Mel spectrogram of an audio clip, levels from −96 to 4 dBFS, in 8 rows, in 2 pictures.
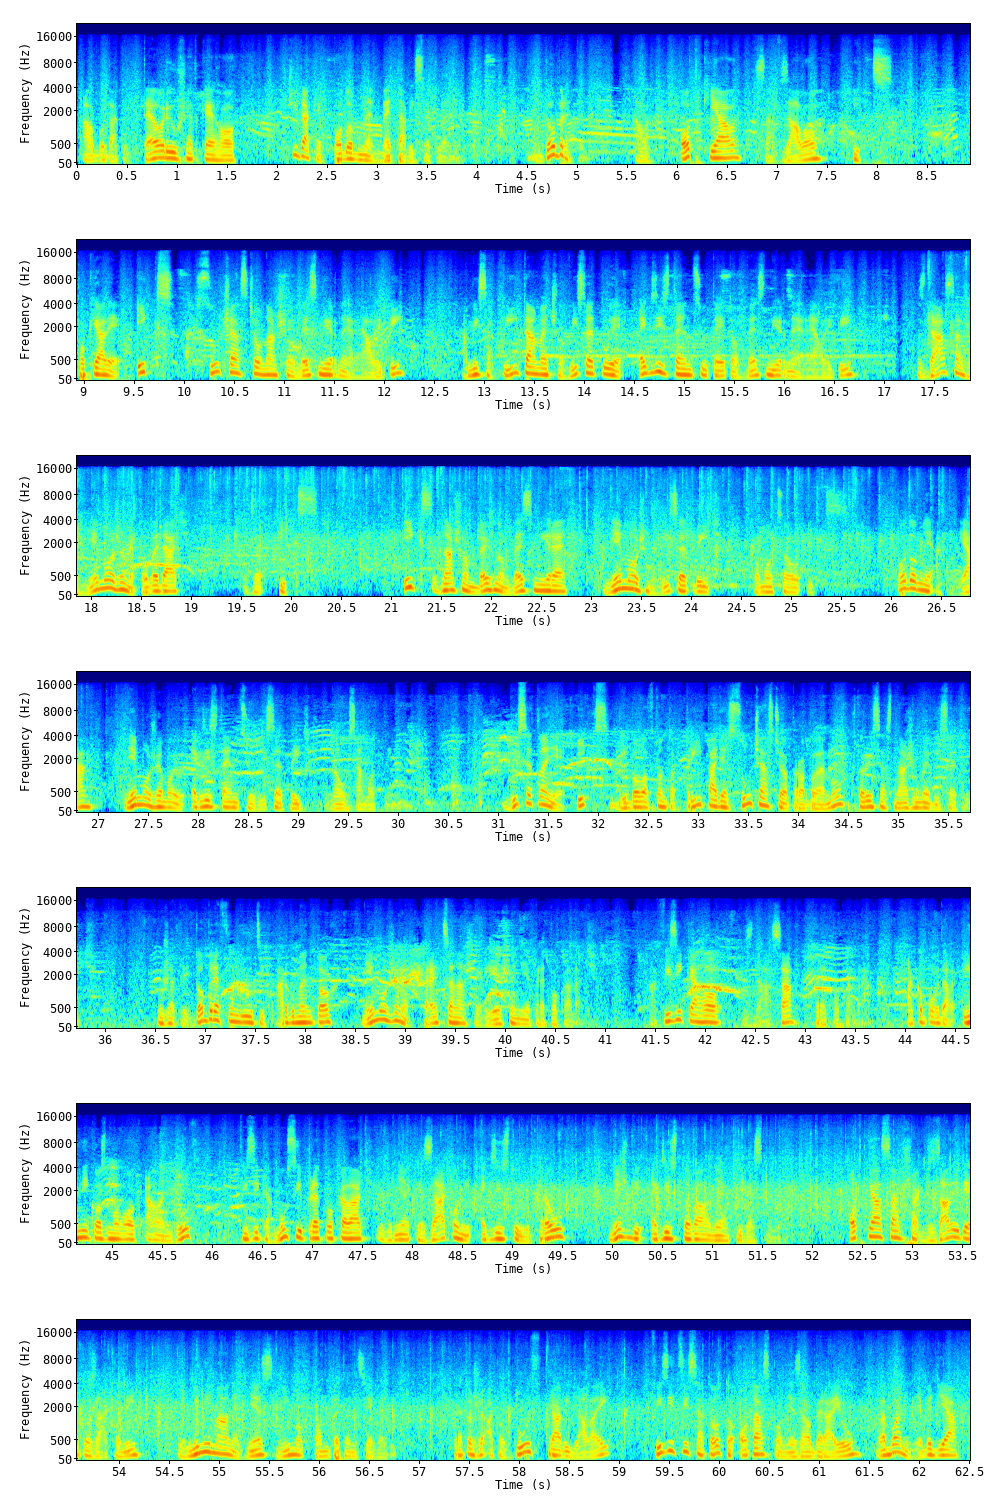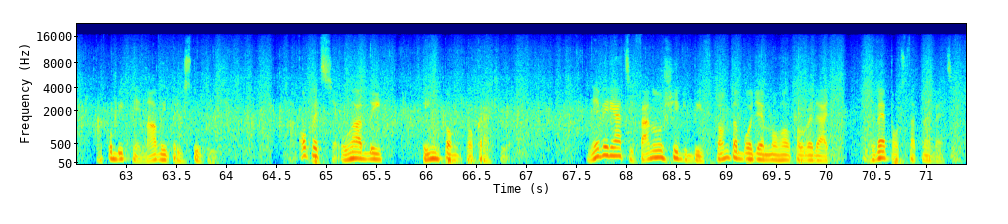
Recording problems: crowd noise; loud; throughout; 9 dB below the speech

